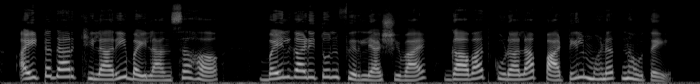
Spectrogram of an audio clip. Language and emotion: Marathi, neutral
